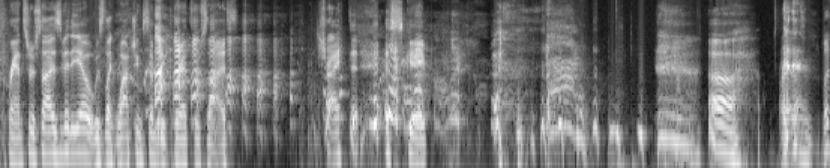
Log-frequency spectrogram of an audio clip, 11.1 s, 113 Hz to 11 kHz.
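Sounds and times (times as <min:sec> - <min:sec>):
speech: 0:00.1 - 0:03.3, 0:04.2 - 0:05.8, 0:08.8 - 0:11.0
laughter: 0:01.3 - 0:09.2
person coughing harshly: 0:04.8 - 0:08.4.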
